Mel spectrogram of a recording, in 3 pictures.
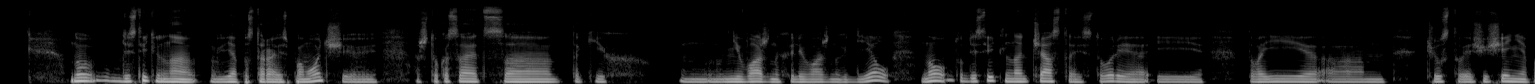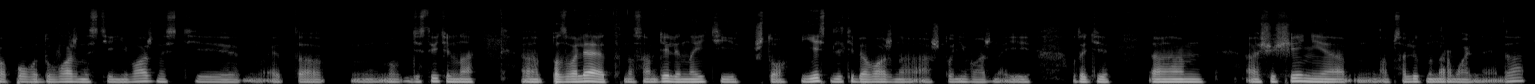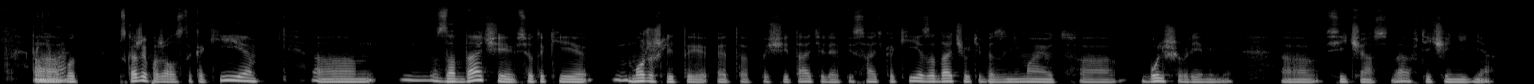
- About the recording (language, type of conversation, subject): Russian, advice, Как мне избегать траты времени на неважные дела?
- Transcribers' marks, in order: tapping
